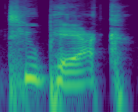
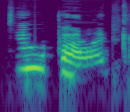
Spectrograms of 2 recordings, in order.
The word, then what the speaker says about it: Tupac: It's just funny. This was funny to hear a white lady say Tupac. It's Tupac. – Tupac. Okay.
